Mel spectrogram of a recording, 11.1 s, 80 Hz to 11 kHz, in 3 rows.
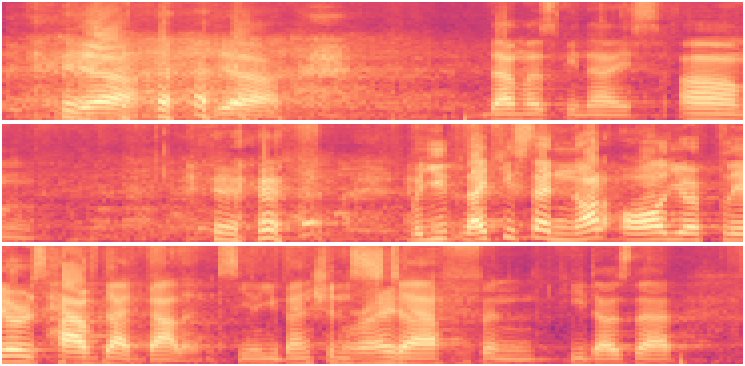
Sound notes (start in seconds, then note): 4.0 laugh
